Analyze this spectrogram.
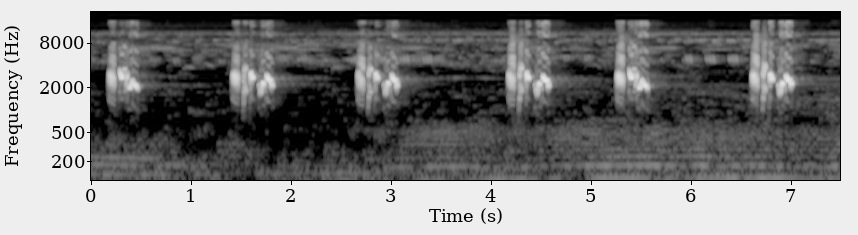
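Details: Sooty-headed bulbul luring wild birds and calling a rival: six evenly spaced, chirpy warbled phrases of three or four quick notes, about every 1.3 seconds, over a steady low hum.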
